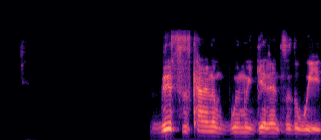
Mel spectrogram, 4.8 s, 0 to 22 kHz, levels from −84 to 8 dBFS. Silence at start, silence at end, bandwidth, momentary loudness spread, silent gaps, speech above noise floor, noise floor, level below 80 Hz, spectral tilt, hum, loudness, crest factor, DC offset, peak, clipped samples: 2.3 s; 0 s; 9.2 kHz; 9 LU; none; over 72 dB; under -90 dBFS; -78 dBFS; -1.5 dB/octave; none; -18 LUFS; 20 dB; under 0.1%; 0 dBFS; under 0.1%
